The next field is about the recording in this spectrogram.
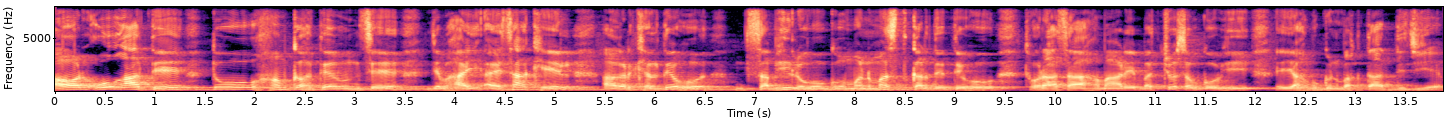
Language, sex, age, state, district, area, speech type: Hindi, male, 60+, Bihar, Samastipur, rural, spontaneous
